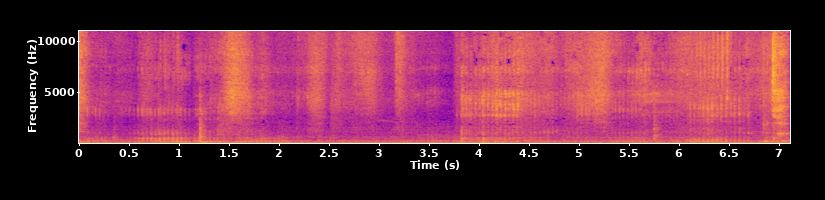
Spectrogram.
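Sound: cat purring loudly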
